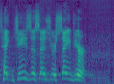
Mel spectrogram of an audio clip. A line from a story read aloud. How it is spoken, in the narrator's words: his father lovingly pleading with him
